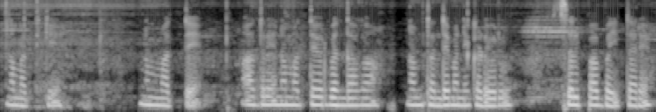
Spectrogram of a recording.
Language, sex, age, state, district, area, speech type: Kannada, female, 30-45, Karnataka, Chamarajanagar, rural, spontaneous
